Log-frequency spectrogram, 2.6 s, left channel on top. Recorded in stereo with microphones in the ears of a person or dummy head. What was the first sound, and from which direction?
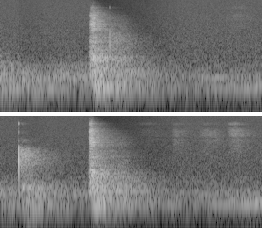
A microwave, 85° right.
